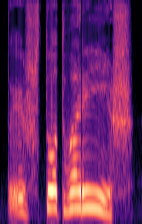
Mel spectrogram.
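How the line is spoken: Angry exhale. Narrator (Russian): Зло выдохнул Эрдал

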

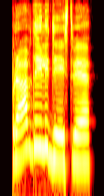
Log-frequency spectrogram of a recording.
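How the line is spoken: Girls shouting in ragged chorus. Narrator (Russian): нестройным хором прокричали девчонки

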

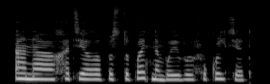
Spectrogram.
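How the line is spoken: Plain. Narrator (Russian): сказала

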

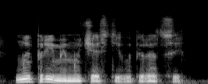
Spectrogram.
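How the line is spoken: Calm. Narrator (Russian): спокойно сообщил он

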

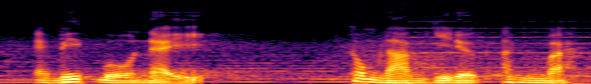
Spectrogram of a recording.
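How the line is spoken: Cold whisper. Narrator (Vietnamese): một luồng gió lạnh thì thầm bên tai cô

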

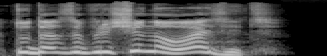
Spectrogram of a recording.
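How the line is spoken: Shouting. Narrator (Russian): закричал энергетик

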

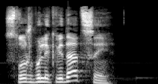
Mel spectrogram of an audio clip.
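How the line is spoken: Plain. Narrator (Russian): говорит Фергюсон

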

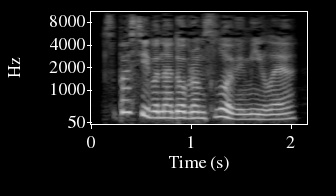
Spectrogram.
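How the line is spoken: Icy cold voice. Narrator (Russian): совсем ледяным голосом произнесла мисс Полли

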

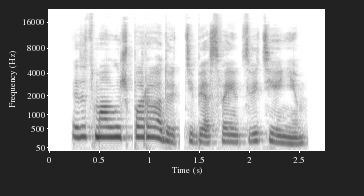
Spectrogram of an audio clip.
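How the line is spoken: Plain. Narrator (Russian): говорит девушка

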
